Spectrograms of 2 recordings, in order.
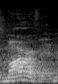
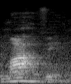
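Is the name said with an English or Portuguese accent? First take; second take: English; Portuguese. First: The name is said with an English accent. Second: The name is said with a Portuguese accent. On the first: "my name is Marvin" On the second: "some people pronounce it with an accent like Marvin"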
